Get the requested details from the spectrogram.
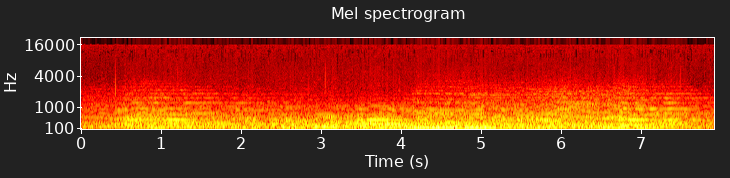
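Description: Several church bells ring together in a loud, continuous peal, their overlapping tones blending into a dense, sustained wash with no pauses and no voices.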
